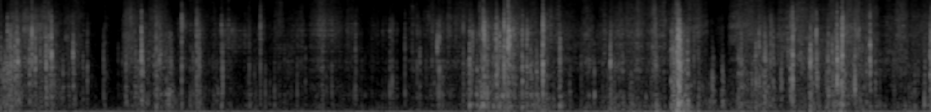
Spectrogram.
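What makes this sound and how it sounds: Flat hands rub the thin, wavy pages of an open, water-damaged paper newspaper, and fingers turn a page. The result is a steady run of soft crinkling and crumpling with bright, papery rustles over a low steady hum.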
